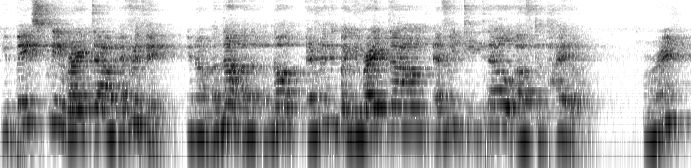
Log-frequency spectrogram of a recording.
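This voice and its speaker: In a non-native accent, a woman speaks at a high pitch amid audible room echo. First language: not English. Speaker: university lecturer. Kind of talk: lecture. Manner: halting, many fillers.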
